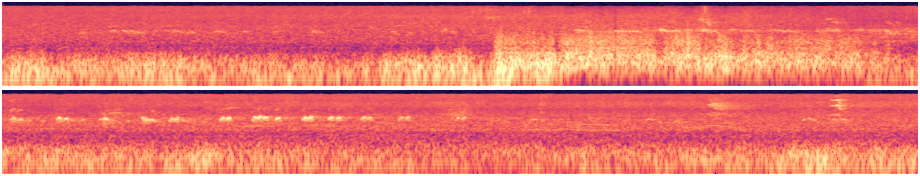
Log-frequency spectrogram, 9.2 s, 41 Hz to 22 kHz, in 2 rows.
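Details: Rainbow bee-eater (Merops ornatus) filmed on Bribie Island, Queensland, in October 2019: a fast run of short, rolling chirps at a steady mid-high pitch, about four per second, over heavy low wind rumble and a brief gust.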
